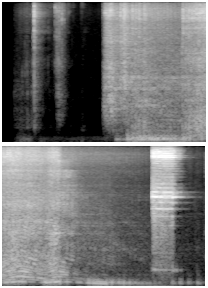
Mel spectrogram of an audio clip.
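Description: TVS motorcycle: two small clicks of the key in the ignition, then the engine starts about a second and a half in and runs, revving up once and settling back. A brief, very loud beep a little after five seconds in is the loudest sound.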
